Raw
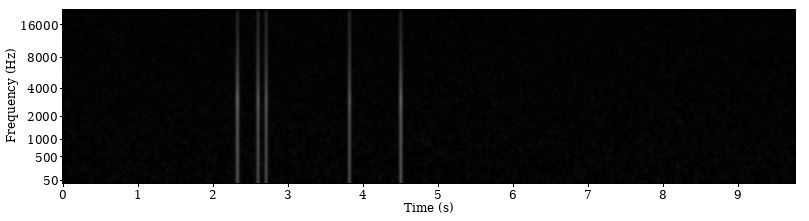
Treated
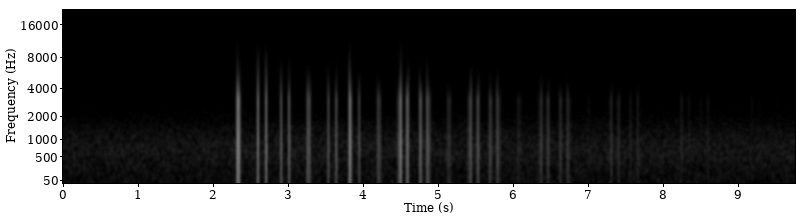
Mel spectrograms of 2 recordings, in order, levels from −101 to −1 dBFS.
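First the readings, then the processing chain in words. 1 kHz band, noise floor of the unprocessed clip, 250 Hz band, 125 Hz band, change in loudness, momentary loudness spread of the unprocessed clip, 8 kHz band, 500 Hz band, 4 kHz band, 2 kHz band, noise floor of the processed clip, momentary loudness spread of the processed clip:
+6.0 dB, −78 dBFS, +5.5 dB, +4.5 dB, −5.5 dB, 3 LU, below −20 dB, +7.5 dB, −9.5 dB, −3.0 dB, −84 dBFS, 19 LU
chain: feedback delay that plays each chunk backwards 468 ms, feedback 59%, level −13 dB
low-pass filter 1,000 Hz 12 dB per octave
low-shelf EQ 440 Hz −7 dB
level +10.5 dB

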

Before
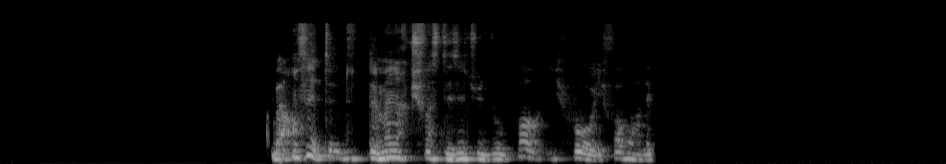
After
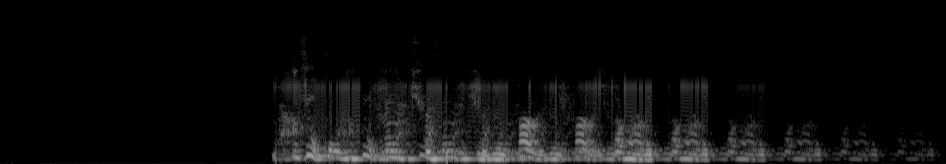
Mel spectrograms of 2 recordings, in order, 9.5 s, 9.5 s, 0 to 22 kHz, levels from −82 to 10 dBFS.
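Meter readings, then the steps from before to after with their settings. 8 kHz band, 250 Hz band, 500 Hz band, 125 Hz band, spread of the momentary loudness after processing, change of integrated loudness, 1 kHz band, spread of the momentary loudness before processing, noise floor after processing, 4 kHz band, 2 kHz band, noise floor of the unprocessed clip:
below −30 dB, −4.5 dB, −2.5 dB, −4.5 dB, 18 LU, −5.5 dB, −5.5 dB, 11 LU, −83 dBFS, below −15 dB, −9.0 dB, below −85 dBFS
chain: loose part that buzzes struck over −36 dBFS, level −29 dBFS
volume swells 691 ms
on a send: tape delay 564 ms, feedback 60%, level −4 dB, low-pass 1,000 Hz
on the sum: treble cut that deepens with the level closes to 1,100 Hz, closed at −31 dBFS
level +1 dB

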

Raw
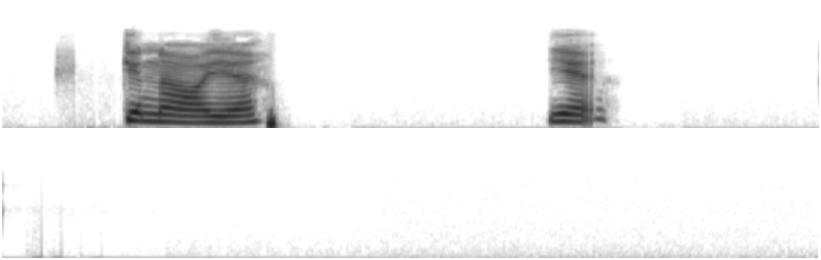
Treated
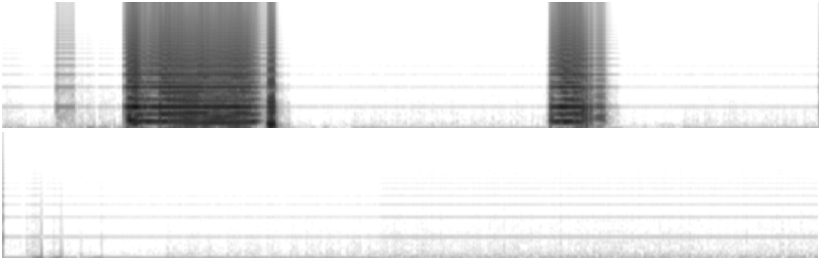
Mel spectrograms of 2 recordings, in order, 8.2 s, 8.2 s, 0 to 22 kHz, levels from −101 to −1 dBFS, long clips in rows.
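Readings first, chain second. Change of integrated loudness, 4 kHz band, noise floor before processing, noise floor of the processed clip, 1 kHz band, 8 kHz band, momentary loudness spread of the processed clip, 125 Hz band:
+5.0 dB, +7.0 dB, below −85 dBFS, −82 dBFS, +7.5 dB, can't be measured, 9 LU, +3.5 dB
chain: samples sorted by size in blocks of 64 samples
highs frequency-modulated by the lows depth 0.32 ms
level +4.5 dB

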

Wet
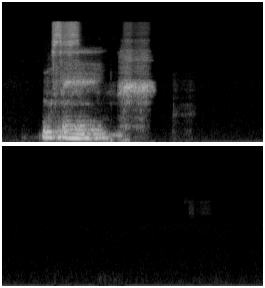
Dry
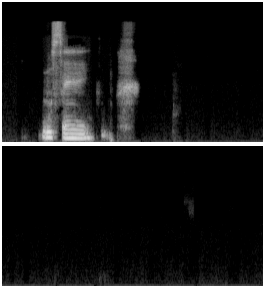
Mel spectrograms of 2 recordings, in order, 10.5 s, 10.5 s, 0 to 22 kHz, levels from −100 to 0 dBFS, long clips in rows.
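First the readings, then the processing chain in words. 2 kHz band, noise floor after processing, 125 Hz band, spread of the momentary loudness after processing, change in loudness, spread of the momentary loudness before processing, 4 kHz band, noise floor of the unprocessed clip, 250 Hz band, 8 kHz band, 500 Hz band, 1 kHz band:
−1.0 dB, −81 dBFS, −8.0 dB, 11 LU, −8.5 dB, 21 LU, −5.5 dB, −79 dBFS, −8.5 dB, −4.0 dB, −10.0 dB, −5.0 dB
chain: parametric band 2,100 Hz +6 dB 0.75 octaves
brickwall limiter −14.5 dBFS, peak gain reduction 10 dB
reverb whose tail is shaped and stops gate 370 ms rising, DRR 1.5 dB
level −6 dB

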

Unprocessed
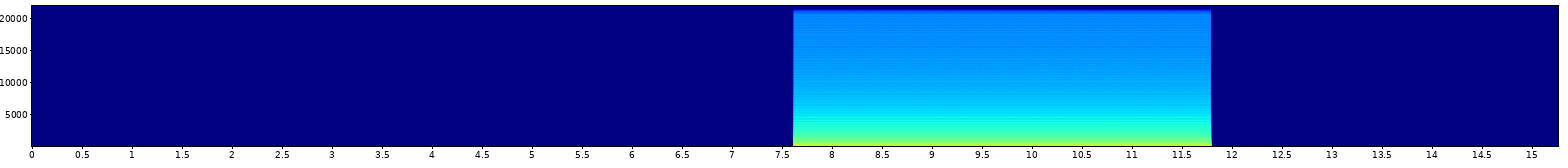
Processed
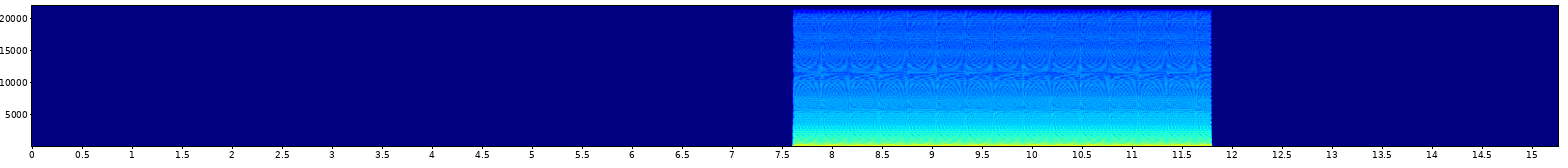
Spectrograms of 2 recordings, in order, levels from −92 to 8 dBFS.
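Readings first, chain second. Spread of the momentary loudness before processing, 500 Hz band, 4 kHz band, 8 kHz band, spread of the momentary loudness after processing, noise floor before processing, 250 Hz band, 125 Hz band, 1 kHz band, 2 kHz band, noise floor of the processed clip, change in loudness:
1 LU, −4.5 dB, −4.5 dB, −4.5 dB, 2 LU, below −85 dBFS, +2.5 dB, −5.5 dB, −5.5 dB, −4.0 dB, below −85 dBFS, −3.5 dB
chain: samples sorted by size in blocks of 128 samples
low-shelf EQ 140 Hz +11 dB
phases set to zero 161 Hz
level −5 dB

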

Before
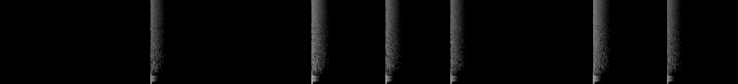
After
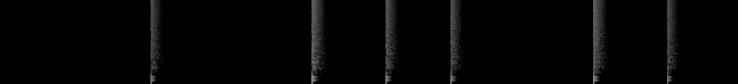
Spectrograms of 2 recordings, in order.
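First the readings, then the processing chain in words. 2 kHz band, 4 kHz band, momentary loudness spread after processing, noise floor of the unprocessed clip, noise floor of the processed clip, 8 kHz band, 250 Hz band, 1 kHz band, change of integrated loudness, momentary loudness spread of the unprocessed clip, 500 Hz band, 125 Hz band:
−6.0 dB, −6.0 dB, 12 LU, −79 dBFS, −85 dBFS, −6.0 dB, −6.5 dB, −6.0 dB, −6.0 dB, 12 LU, −7.5 dB, −7.5 dB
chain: comb filter 3.8 ms, depth 32%
level −6.5 dB

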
